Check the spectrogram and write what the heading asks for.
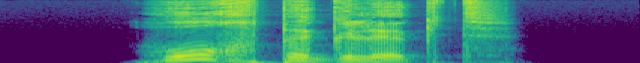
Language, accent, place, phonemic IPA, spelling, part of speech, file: German, Germany, Berlin, /ˈhoːχbəˌɡlʏkt/, hochbeglückt, adjective, De-hochbeglückt.ogg
- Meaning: overjoyed (very happy)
